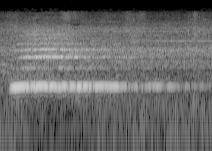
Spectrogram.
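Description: A steam locomotive's whistle sounding one steady blast of about a second and a half, loudest at first and fading away in the second half.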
